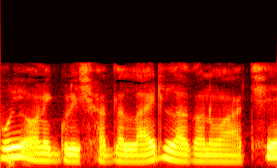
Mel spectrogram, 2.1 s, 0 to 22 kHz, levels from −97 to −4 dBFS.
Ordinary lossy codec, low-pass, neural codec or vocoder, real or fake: MP3, 48 kbps; 5.4 kHz; none; real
